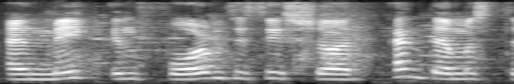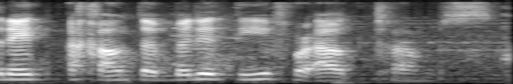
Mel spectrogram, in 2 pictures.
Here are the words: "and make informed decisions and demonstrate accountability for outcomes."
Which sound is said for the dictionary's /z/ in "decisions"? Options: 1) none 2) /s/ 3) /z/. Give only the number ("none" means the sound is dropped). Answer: 1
